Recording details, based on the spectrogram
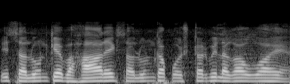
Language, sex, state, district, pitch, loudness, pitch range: Hindi, male, Uttar Pradesh, Muzaffarnagar, 155 Hz, -16 LUFS, 150-165 Hz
